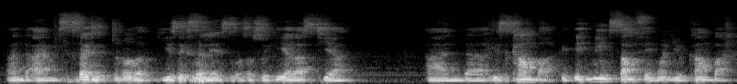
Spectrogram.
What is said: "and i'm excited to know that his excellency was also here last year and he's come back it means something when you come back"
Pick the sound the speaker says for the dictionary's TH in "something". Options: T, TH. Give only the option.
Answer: TH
